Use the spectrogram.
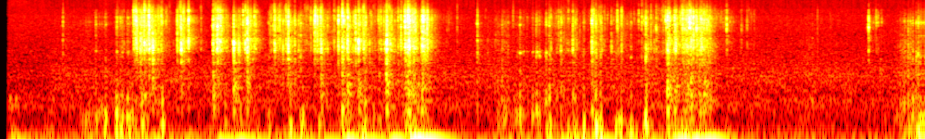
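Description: A solid cream-coloured bar of soap is held in the hand and shaved and carved into flakes with a metal knife blade. Bursts of bright, crisp scraping and cutting come in uneven strokes, with louder passes around the middle and near the end over a low background rumble.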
